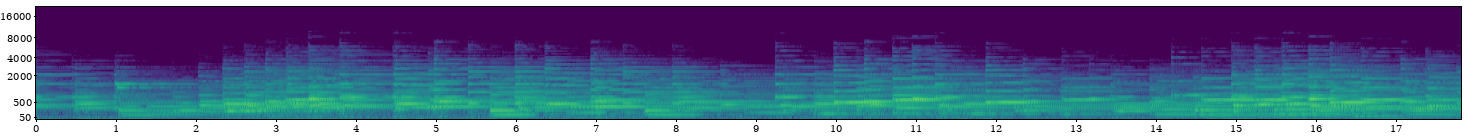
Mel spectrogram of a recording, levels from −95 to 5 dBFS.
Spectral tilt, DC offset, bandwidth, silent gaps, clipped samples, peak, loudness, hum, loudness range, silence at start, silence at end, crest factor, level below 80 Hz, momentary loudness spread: -9 dB/octave; under 0.1%; 6.6 kHz; none; under 0.1%; -14 dBFS; -30 LUFS; none; 5 LU; 0 s; 0 s; 16 dB; -56 dBFS; 10 LU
